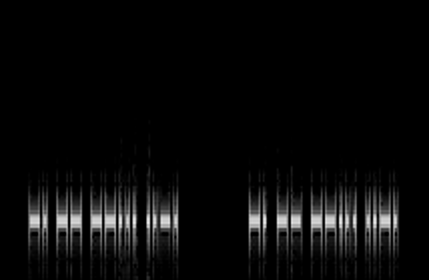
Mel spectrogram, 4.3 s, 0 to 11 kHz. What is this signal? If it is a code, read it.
Morse code, heard as a keyed tone, about 34 wpm, 700 Hz. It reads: NM7F NM7F
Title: USA Call Signs - 4 Characters - Repeated 3x - 35wpm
